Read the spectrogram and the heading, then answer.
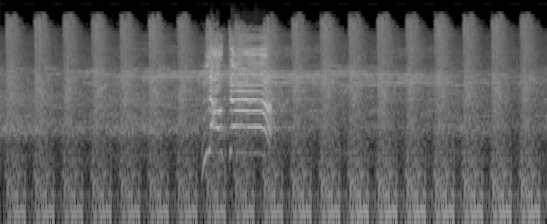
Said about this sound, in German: Mit dem rechten Fuß auf den Boden stampfen!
